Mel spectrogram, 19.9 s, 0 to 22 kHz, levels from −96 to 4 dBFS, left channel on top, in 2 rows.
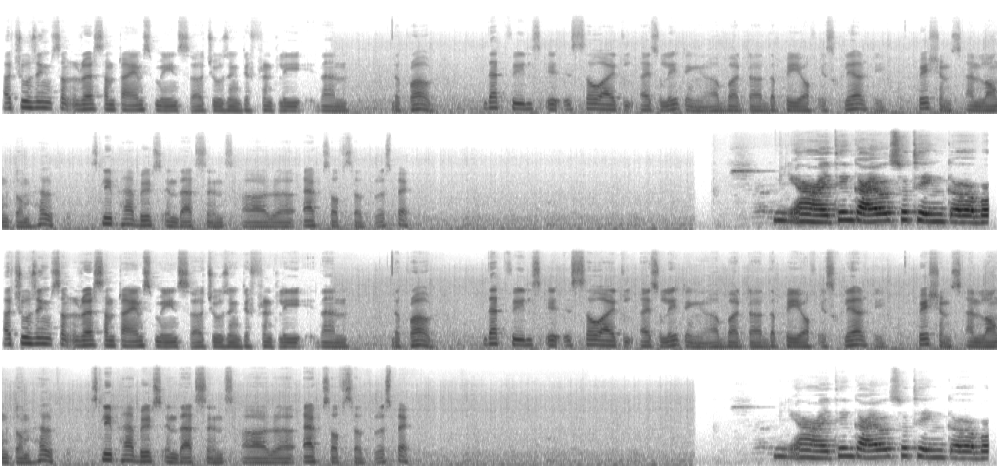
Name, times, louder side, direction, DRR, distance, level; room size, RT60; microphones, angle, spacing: voice 1, 0.0-3.5 3.9-4.4 4.8-8.9 9.2-10.5 10.9-14.1, right 4 dB, 65° right, 0.9 m, -32 dB
sound 1, 3.3-16.9, right 2 dB, 85° right, 6.1 m, -48 dB
voice 2, 17.7-19.8, left 7 dB, 55° left, 0.3 m, -19 dB
head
